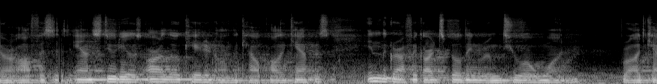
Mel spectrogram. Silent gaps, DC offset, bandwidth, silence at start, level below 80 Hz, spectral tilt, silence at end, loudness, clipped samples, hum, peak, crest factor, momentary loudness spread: none; under 0.1%; 10.5 kHz; 0 s; -38 dBFS; -8 dB/octave; 0 s; -20 LUFS; under 0.1%; none; -6 dBFS; 14 dB; 11 LU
